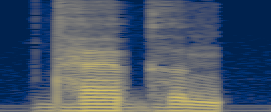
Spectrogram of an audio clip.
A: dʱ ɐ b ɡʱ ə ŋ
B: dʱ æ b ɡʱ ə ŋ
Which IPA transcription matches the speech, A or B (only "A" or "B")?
B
